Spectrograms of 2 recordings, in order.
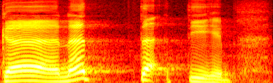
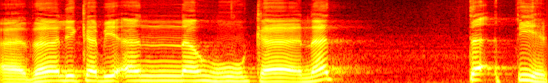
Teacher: Semuanya masukkan ta yang pertama tu ke dalam ta yang kedua. Sama sifat, sama makhraj.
